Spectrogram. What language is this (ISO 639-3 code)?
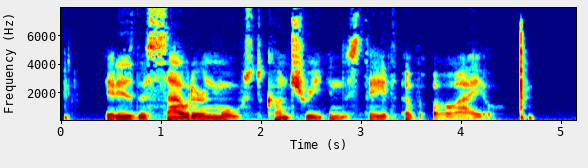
eng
